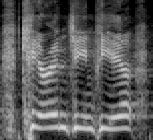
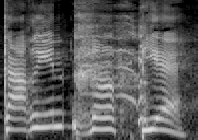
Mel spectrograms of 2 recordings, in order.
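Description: First: The first name is said like Karen. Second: The first name is said like Kareen. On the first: The speaker calls it wrong. "I know a lot of people are" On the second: The speaker calls it right. "If you guys want to know the pronunciation"

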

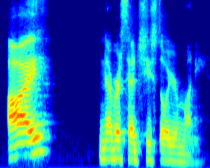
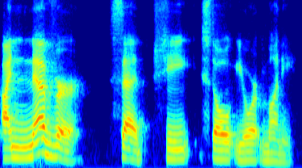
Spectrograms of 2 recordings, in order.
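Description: First: The stress falls on the word 'I'. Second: The stress falls on the word 'never'. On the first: Someone else may have said it. "Let's emphasize one word at a time in the statement, right? So let's do the first one" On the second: This never happened at all. "And then let's emphasize the second word"

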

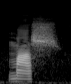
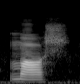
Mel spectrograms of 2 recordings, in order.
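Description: First: The vowel is a short, open a. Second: The vowel sounds like an o. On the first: "A kreskowanym. ... przeczytałem U kreskowane jak U otwarte" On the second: "A pochylone, czyli to O"

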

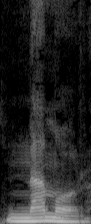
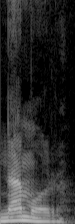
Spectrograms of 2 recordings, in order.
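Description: No difference in how they are said.

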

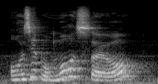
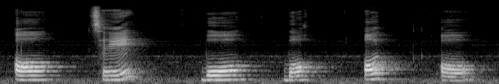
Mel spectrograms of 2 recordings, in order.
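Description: First: It is said at a quick speed. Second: It is said at a slow speed.

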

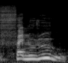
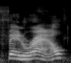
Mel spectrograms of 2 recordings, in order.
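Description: First: The name is said in the speaker's usual accent. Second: The name is said in a put-on Australian accent.

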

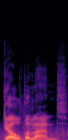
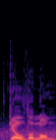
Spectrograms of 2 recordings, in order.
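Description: First: It is said with an English pronunciation. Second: It is said with a Dutch pronunciation.

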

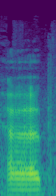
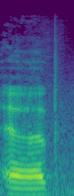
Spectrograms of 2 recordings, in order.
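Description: First: The word starts with a pronounced h sound. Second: The word starts with a silent h. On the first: The speaker calls it right. "I say herb. ... that H is there for a reason" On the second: The speaker calls it wrong. "Not herb"

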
